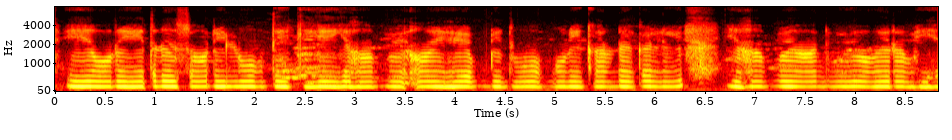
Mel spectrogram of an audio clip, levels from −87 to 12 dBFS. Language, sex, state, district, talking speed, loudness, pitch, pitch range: Hindi, male, Uttar Pradesh, Jyotiba Phule Nagar, 165 wpm, -13 LUFS, 180 Hz, 175-180 Hz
